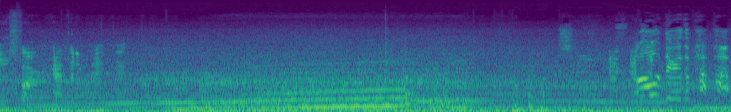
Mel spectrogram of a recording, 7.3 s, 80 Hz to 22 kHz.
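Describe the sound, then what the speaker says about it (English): 2021 Nissan GT-R turbochargers whooshing under acceleration, a rising whistling whine climbing in pitch over loud engine drone, then dropping at a shift before building again, with people talking over it. "Listen to those turbos. I know, it's like a wind farm happening back there."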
